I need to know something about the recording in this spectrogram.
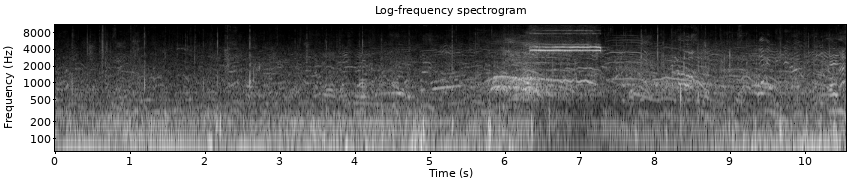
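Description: Referee's whistle blown in one long, shrill blast about six seconds in, lasting just over a second and cutting off abruptly, over shouting voices on a football field.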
